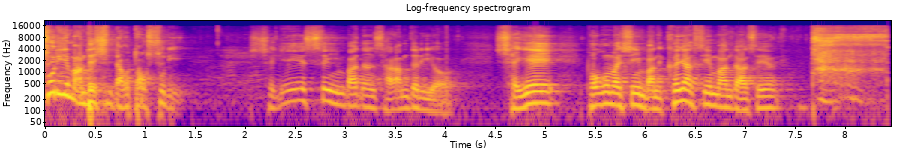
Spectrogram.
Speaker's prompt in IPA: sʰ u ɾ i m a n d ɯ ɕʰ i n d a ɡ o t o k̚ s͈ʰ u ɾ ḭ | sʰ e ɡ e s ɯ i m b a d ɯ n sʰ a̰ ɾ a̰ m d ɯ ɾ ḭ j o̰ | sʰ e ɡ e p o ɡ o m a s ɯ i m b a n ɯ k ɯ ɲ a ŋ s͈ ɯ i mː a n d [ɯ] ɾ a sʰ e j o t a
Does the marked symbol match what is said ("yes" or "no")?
yes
